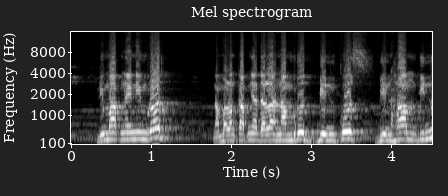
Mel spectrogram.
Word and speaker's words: Namrud: Ejaan yang benar itu adalah Namrud, pakai D. Ada sebagian yang nulis pakai Z, ada yang DZ. Bahasa Latin penyebutannya dengan Nimrod.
